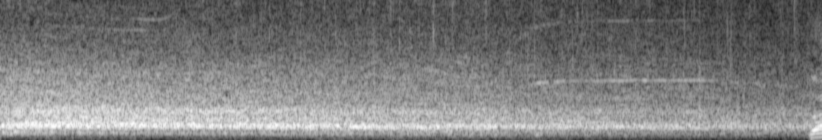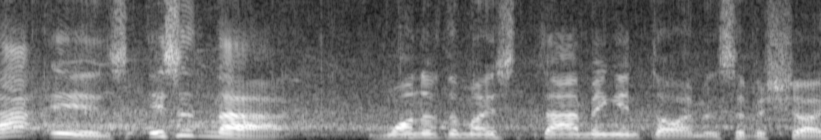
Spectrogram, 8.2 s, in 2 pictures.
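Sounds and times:
recorded crowd noise played as effect: 0.0s - 8.2s
speech: 4.0s - 8.2s.

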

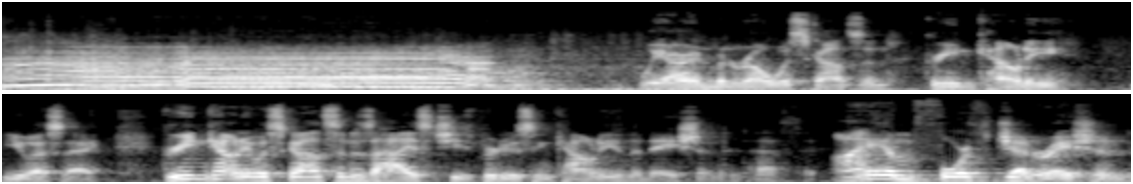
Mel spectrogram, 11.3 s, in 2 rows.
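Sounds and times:
Brown Swiss cow mooing: 0.0s - 2.8s
speech: 3.3s - 11.2s.

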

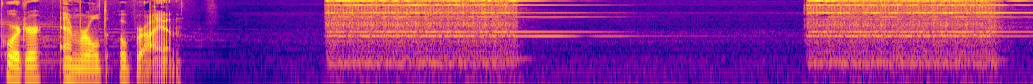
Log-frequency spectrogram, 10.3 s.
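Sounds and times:
speech: 0.0s - 1.9s
payphone on Cherry Street in Columbia, Missouri ringing: 3.3s - 6.4s, 8.0s - 10.3s.

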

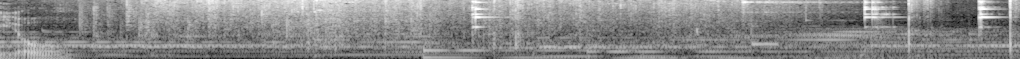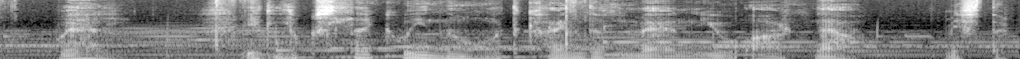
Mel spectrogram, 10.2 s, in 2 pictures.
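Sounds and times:
speech: 0.1s - 0.5s, 2.1s - 2.7s, 5.4s - 10.2s
gold coins pouring into a pile: 0.6s - 4.1s.

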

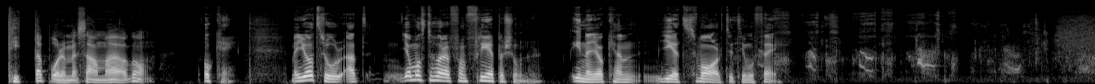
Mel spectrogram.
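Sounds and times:
speech: 0.1s - 8.4s
pug snorting with pig-like noises: 7.3s - 10.9s.

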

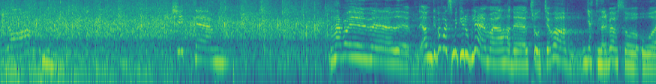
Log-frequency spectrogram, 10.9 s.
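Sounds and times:
audience applause on a Swedish entertainment show: 0.0s - 6.2s
speech: 5.6s - 10.9s.

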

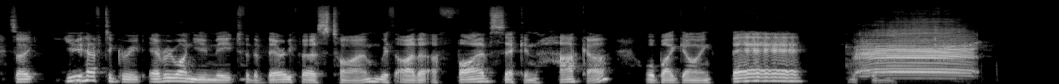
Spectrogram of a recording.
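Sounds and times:
speech: 0.1s - 9.1s
person imitating sheep bleating: 7.4s - 10.0s.

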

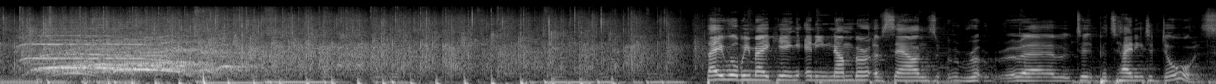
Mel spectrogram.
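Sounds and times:
audience applause: 0.0s - 7.1s
speech: 7.1s - 12.1s.

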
